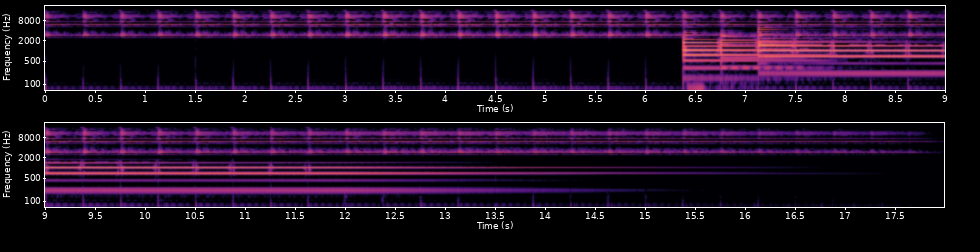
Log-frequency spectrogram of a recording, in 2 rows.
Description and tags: Christmas Bells
160bpm, Bells, Christmas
